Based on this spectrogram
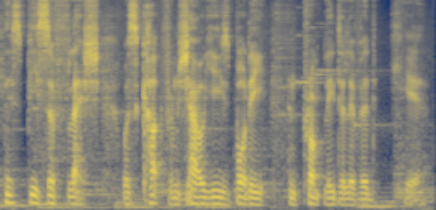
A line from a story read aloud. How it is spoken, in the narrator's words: Xu Xiao let out a chuckle and explained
